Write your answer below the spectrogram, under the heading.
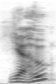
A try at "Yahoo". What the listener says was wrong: most most people put the emphasis on the first syllable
